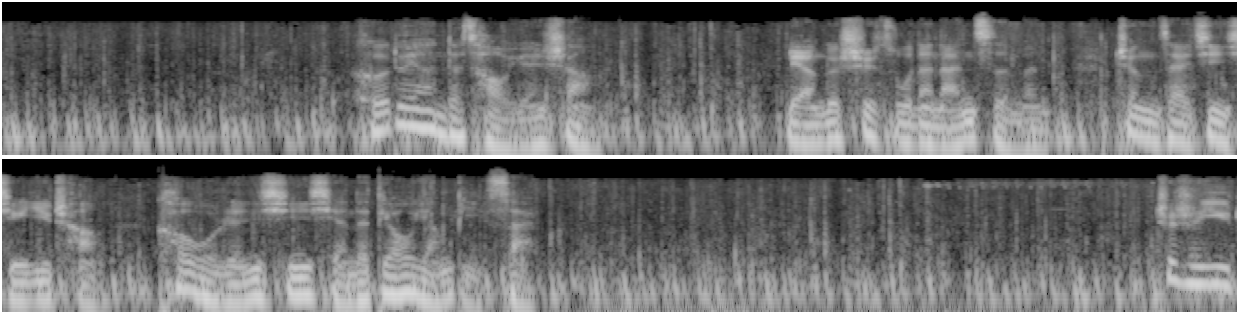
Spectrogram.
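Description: Horses gallop across hard ground with drumming hooves.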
